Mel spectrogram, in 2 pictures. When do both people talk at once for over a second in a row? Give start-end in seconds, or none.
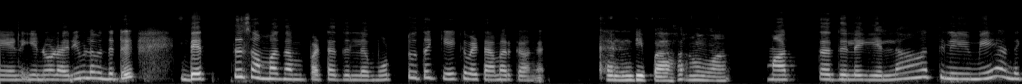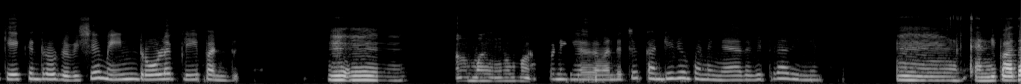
none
